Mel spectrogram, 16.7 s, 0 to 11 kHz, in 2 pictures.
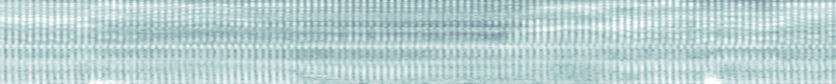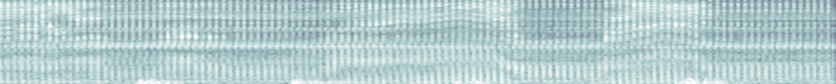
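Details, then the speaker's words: Radial shock wave (ESWT) applicator with a different tip material, sound differs from polyacetal tip, moved across abdomen avoiding umbilical scar: rapid regular clicking pulses, about 214 a minute, with room noise and brief applause. "agora vai pro outro sentido até o barulho é diferente da pompea de poliacetal pra inotes"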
